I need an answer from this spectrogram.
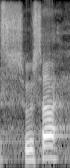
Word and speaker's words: SUSE: I am the head of community evangelism here at SUSE. It's S-U-S-E, it's pronounced SUSE.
